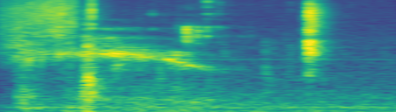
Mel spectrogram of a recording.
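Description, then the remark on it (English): A crunchy bite into a crisp, honey-flavored toaster waffle that looks like a whole-grain waffle, followed by a few moist chewing crunches and a sharp crackle near the end, with no talking. “The second after you take a bite, after your second chew, you realize that it tastes like you're eating dirt.”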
